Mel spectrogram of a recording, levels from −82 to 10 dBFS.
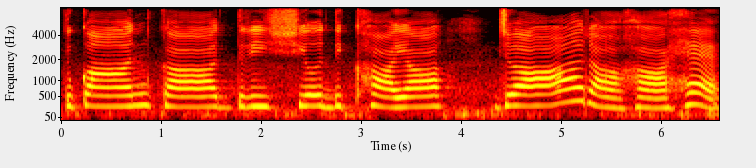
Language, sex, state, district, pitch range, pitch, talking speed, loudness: Hindi, female, Punjab, Fazilka, 245-270 Hz, 255 Hz, 65 wpm, -14 LUFS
